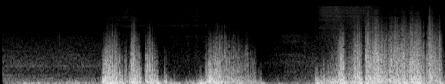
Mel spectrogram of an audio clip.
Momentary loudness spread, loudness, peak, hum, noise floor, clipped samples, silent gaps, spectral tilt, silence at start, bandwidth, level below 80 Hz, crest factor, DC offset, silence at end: 22 LU; -13 LUFS; 0 dBFS; none; -37 dBFS; under 0.1%; none; -8.5 dB/octave; 0.05 s; 9.8 kHz; -18 dBFS; 12 dB; under 0.1%; 0 s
